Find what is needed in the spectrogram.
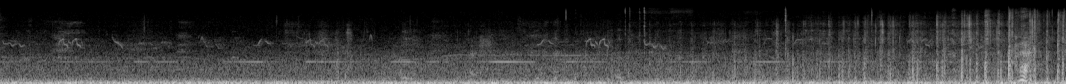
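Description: Sprinters' footsteps on a rubber track as a group drives out of the starting blocks, a patter that grows over the second half. Scattered bird chirps over a steady low rumble.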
